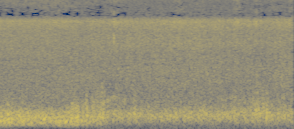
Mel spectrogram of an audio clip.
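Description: Steady rush of ocean surf washing onto a sandy beach, mixed with wind buffeting the microphone.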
